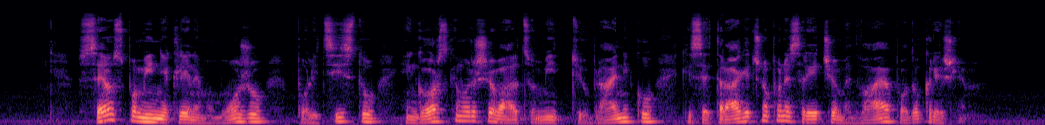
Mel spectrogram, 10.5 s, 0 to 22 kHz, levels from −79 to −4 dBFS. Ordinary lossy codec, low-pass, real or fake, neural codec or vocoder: none; 14.4 kHz; real; none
